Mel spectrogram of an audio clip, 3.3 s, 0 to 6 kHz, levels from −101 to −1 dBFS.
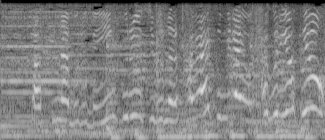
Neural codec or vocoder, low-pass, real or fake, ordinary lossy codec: none; 5.4 kHz; real; none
